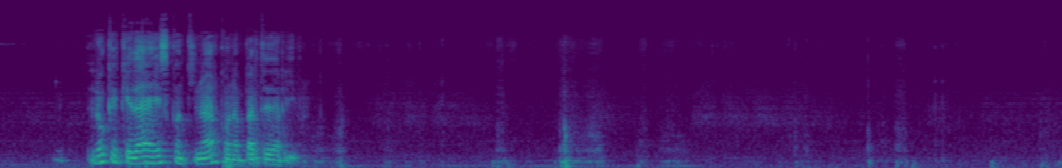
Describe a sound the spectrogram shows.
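Thread rasps softly as it is pulled through taut fabric.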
